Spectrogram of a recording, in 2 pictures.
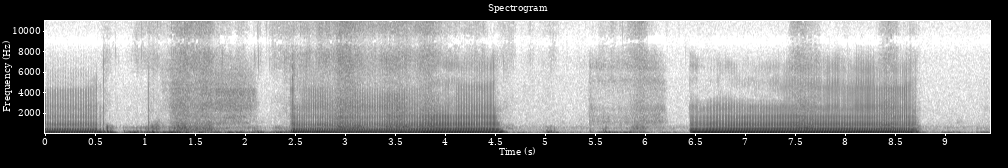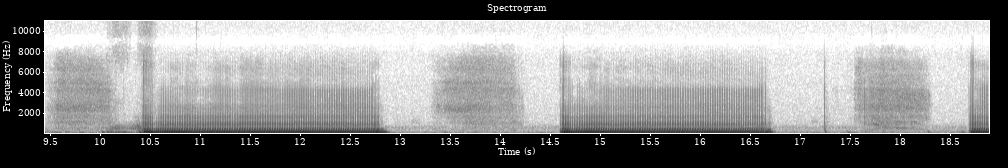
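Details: Long, buzzing, purr-like snores with quiet gaps, about every four seconds, from a sleeping 25-year-old calico cat; harmless snoring.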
